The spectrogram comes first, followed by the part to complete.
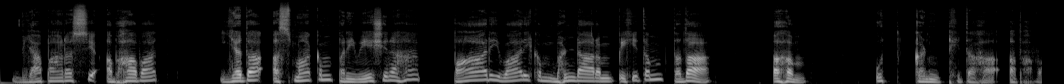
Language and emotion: Sanskrit, sad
